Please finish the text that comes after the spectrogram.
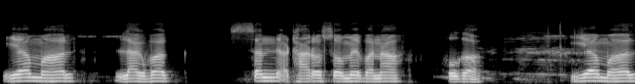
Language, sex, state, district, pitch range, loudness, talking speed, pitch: Hindi, male, Bihar, Jamui, 135-155 Hz, -14 LUFS, 115 wpm, 145 Hz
